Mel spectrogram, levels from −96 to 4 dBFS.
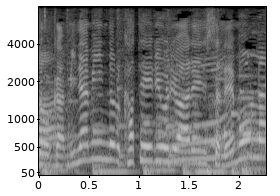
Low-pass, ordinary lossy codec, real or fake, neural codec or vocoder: none; none; real; none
